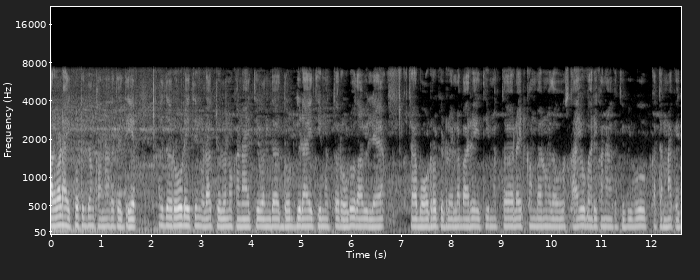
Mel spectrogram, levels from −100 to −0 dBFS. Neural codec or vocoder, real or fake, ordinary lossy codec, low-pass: none; real; none; 7.2 kHz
